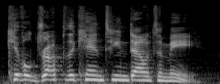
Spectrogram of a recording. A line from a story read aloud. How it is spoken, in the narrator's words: I yell up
